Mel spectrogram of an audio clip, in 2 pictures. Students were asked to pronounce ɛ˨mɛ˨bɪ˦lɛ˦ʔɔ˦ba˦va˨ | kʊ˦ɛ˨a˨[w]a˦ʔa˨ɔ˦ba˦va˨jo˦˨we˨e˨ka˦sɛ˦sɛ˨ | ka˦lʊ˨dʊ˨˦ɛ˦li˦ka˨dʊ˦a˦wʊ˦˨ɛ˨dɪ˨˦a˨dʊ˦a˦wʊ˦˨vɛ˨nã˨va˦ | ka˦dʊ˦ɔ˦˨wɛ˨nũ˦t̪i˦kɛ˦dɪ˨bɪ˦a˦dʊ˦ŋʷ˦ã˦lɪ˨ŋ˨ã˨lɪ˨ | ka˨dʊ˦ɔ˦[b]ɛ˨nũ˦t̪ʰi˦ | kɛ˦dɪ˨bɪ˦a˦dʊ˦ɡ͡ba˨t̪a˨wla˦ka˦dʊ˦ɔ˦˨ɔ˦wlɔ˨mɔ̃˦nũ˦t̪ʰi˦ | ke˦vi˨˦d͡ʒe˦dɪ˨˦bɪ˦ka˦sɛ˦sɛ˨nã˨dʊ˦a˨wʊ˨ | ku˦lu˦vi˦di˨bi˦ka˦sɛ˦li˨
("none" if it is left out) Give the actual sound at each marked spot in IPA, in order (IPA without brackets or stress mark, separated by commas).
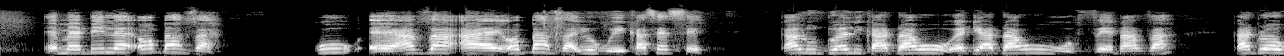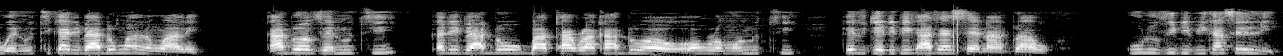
v, v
